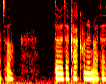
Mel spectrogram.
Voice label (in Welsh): "cacwn", Welsh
